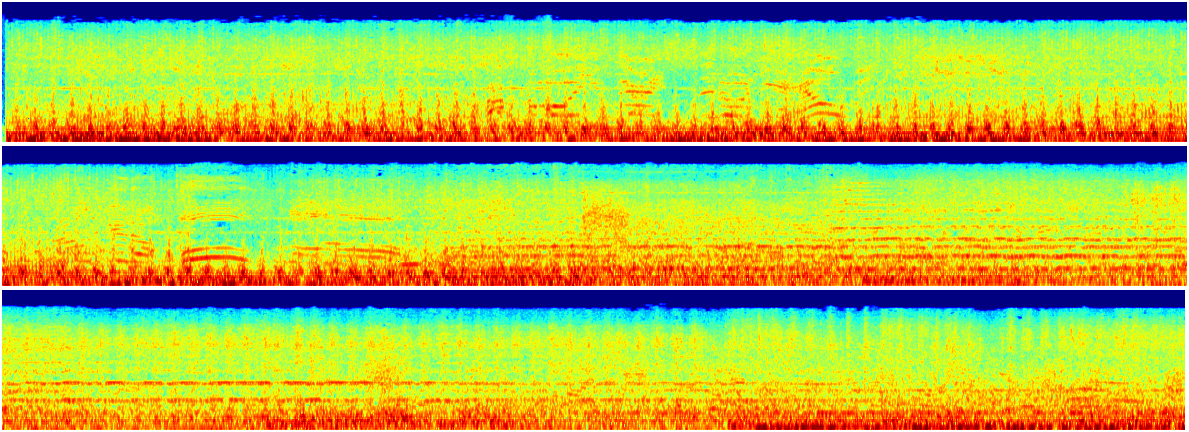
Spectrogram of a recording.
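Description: Helicopter rotor noise drones loudly throughout, mixed with sustained musical tones and bursts of heavy explosive rumbling, forming a dense, continuous wall of sound with no clear pauses.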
